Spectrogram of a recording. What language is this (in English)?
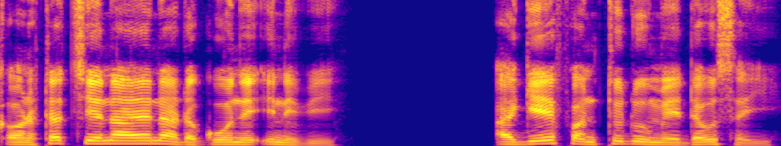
Hausa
